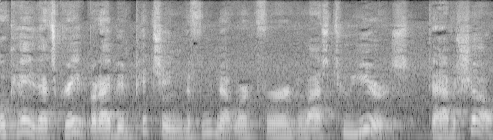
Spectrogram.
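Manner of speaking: ordinary delivery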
